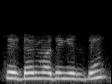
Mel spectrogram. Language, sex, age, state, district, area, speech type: Marathi, female, 18-30, Maharashtra, Wardha, rural, conversation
